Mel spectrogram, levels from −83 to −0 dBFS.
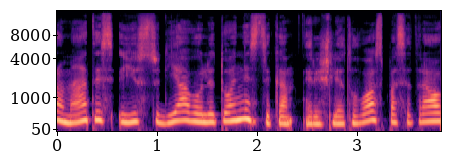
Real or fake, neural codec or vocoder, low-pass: real; none; 14.4 kHz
